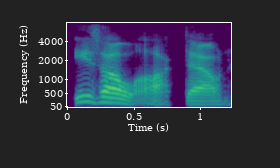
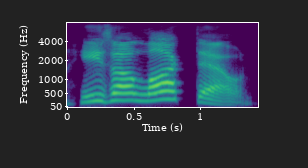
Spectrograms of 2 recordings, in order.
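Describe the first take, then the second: First: Said in the usual way. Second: Slower, higher and louder, leaning on "He's on lockdown"; a stern announcer's "He's on lockdown"; emphatic repeat. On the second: Acted. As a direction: drag out "on lockdown" as a mock-stern verdict.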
